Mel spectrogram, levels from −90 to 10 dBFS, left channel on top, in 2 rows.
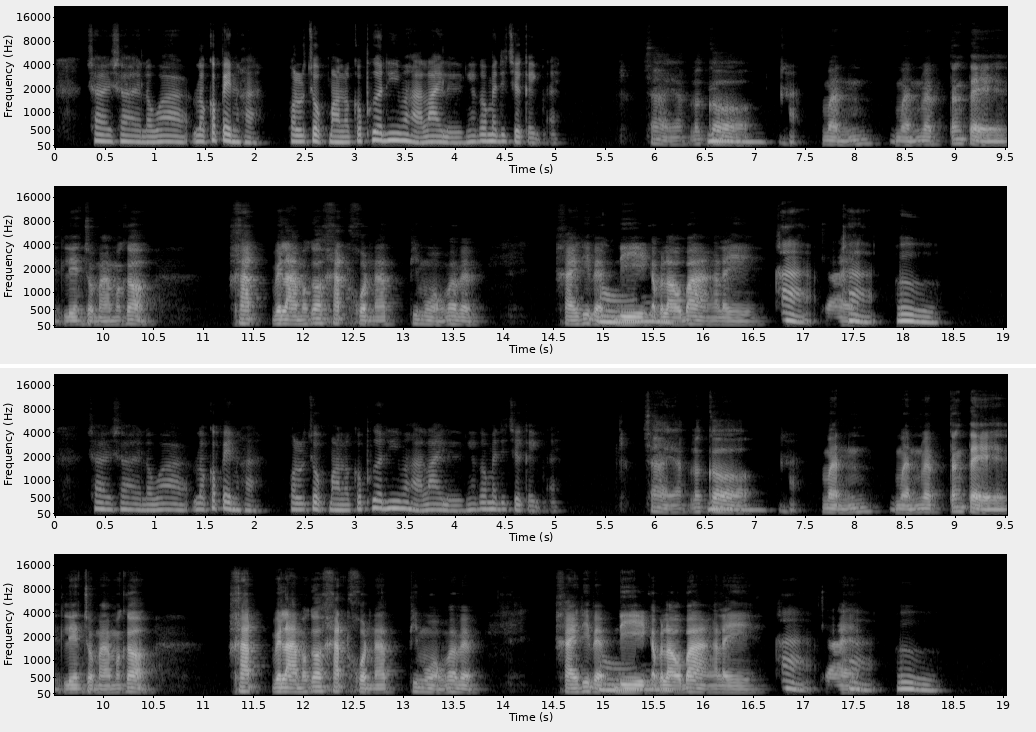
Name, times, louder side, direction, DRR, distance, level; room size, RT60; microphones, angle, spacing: voice 1, 0.3-2.0 2.4-4.9 6.5-7.4 14.9-15.7 16.7-17.1 17.4-18.4, left 4 dB, 50° left, 0.4 m, -32 dB
voice 2, 5.9-6.9 7.7-10.5 11.3-13.7 14.5-16.5 17.2-17.6, right 3 dB, 45° right, 1.0 m, -28 dB
7.3 x 5.0 x 6.4 m
head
